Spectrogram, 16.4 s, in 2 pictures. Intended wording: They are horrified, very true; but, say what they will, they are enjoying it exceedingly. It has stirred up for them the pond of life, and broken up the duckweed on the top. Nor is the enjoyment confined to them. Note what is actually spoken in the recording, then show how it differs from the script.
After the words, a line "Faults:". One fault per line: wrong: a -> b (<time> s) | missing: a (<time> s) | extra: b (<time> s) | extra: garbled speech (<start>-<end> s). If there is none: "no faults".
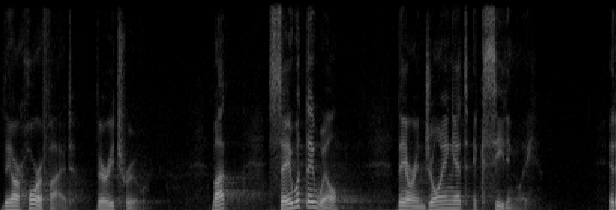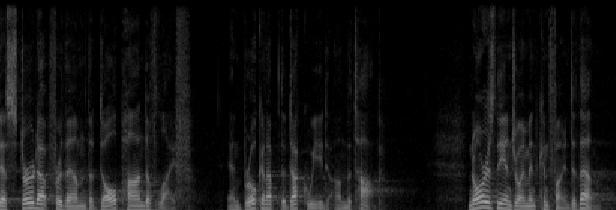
They are horrified, very true; but, say what they will, they are enjoying it exceedingly. It has stirred up for them the dull pond of life, and broken up the duckweed on the top. Nor is the enjoyment confined to them.
Faults:
extra: dull (9.5 s)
